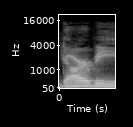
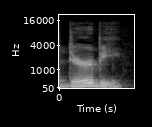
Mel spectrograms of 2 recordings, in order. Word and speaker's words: Derby: They pronounce it as we would pronounce it, Derby, because it's spelled D-E-R-B-Y. And in England, that's pronounced Derby. Here, it's Derby.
